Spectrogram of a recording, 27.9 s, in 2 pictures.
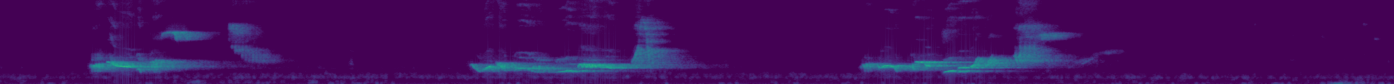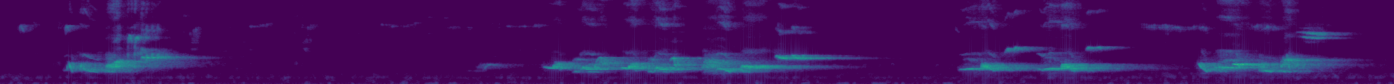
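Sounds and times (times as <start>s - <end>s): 
common blackbird singing: 0.9s - 3.0s, 4.7s - 7.0s, 8.6s - 11.3s, 13.3s - 17.1s, 18.6s - 22.7s, 23.5s - 27.6s.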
